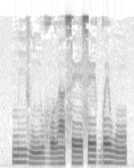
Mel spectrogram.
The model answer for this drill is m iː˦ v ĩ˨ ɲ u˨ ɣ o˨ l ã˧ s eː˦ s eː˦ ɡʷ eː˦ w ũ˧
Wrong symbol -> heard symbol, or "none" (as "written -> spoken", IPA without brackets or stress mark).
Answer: none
